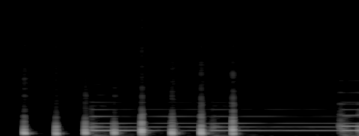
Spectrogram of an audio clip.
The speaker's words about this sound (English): And then there's this knocking on the door.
